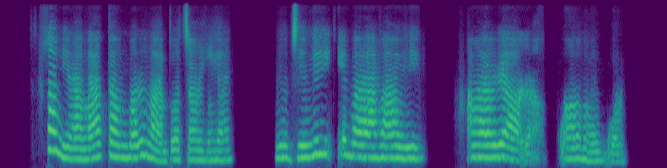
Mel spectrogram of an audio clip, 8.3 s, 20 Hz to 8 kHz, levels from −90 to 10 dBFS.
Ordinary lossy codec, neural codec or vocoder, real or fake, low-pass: none; codec, 16 kHz, 0.5 kbps, FreqCodec, smaller model; fake; 7.2 kHz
